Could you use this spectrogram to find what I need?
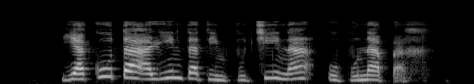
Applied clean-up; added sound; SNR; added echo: none; none; none; none.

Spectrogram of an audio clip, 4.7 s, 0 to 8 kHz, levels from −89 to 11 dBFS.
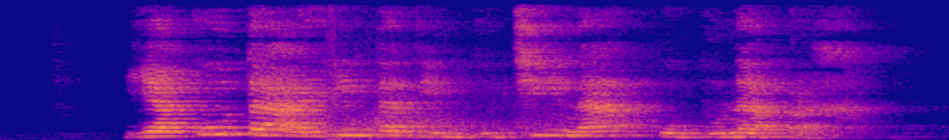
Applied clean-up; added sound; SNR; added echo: neural separator model SepFormer DNS4.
